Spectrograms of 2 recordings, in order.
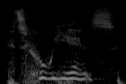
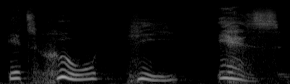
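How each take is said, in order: First: Whispered It's who he is. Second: Soft, slow, drawn-out it's who he is; hushed, slow emphasis; quiet and slow. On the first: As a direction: drop to a bare whisper. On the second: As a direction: let it sink in slowly. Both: Shown as a demonstration.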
